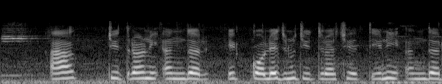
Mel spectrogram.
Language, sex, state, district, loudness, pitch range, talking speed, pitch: Gujarati, male, Gujarat, Gandhinagar, -17 LUFS, 255-275 Hz, 135 wpm, 260 Hz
